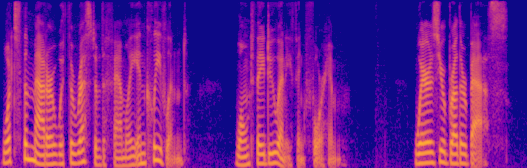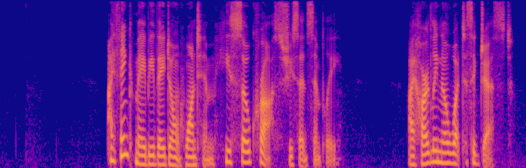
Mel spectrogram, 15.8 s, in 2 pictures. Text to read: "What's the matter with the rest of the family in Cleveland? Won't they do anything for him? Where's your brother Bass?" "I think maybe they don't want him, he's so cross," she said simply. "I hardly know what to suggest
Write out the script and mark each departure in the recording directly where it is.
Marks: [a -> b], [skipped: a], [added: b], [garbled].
"What's the matter with the rest of the family in Cleveland? Won't they do anything for him? Where's your brother Bass?" "I think maybe they don't want him, he's so cross," she said simply. "I hardly know what to suggest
